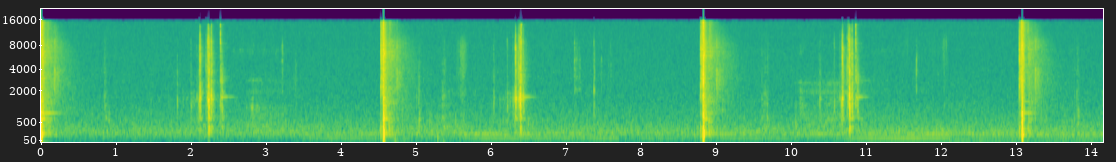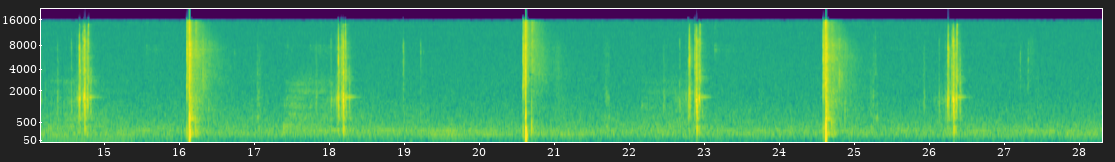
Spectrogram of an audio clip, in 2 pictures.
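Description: Weihrauch HW100 sub-12 pre-charged pneumatic air rifle firing about seven shots, one roughly every four seconds. Each sharp crack is followed about two seconds later by a quieter click.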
